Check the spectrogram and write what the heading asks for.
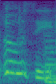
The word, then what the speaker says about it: Uzi: this princess's act play in new york it's pronounced uzi it's a blowback semi-automatic submachine gun meet the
